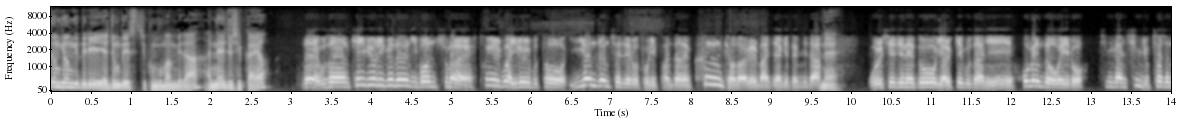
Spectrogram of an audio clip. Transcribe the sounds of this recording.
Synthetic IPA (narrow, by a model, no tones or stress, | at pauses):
t͈ʌnɡjʌŋɡidɯɾije̞d͡ʑoŋdwes͈ɯ̥ɕ͈ikuŋɡumɦamɲidaa̰nːe̞d͡ʑuɕʰiɭk͈ajo | ne̞usʰʌnkʰeibiuɾiɡɯnɯnibʌnt͡ɕumaɭtʰoiɭɡwaiɾiɭbutʰʌijʌnd͡ʑʌnt͡ɕʰe̞d͡ʑe̞ɾotoɾipʰandanɯnkʰɯnpjʌnɦwaɾɯɭma̰d͡ʑiɦaɡe̞dwe̞mɲidane̞̰ | oɭɕ͈id͡ʑine̞dojʌɭk͈e̞ɡudaɲiɸome̞ndɯʌwe̞iɾo | t͡ɕʰimɡanɕʰimjuk̚t͡ɕʰad͡ʑʌn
